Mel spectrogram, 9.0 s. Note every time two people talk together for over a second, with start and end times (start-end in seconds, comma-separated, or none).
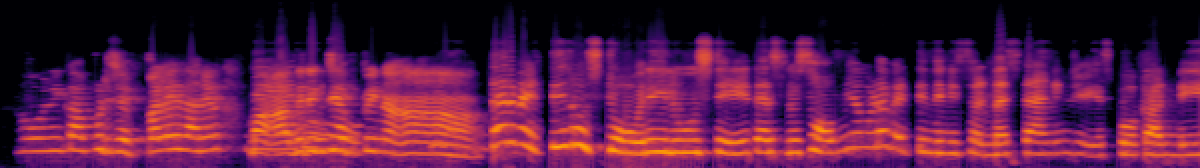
none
